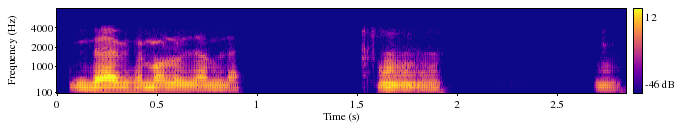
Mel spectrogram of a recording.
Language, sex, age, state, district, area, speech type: Assamese, male, 18-30, Assam, Darrang, rural, conversation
